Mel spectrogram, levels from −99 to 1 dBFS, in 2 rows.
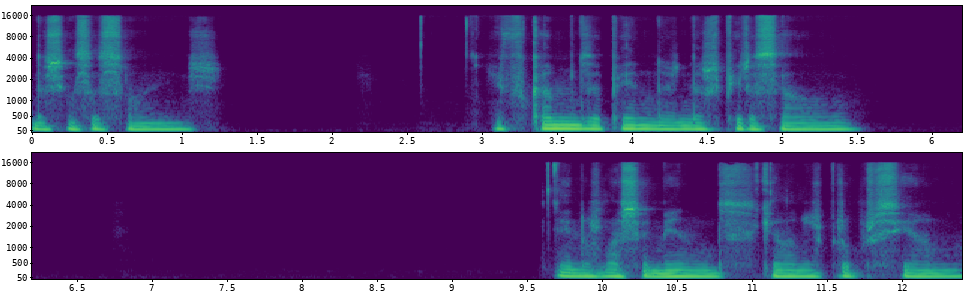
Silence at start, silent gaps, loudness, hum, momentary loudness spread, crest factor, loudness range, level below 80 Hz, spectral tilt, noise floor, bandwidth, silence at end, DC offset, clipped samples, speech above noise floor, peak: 0 s; none; -28 LUFS; none; 12 LU; 18 dB; 9 LU; -56 dBFS; -5 dB/octave; under -90 dBFS; 16.5 kHz; 0 s; under 0.1%; under 0.1%; over 63 dB; -12 dBFS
